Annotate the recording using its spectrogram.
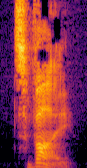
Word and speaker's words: zwei: Number two in German is zwei. – Zwei. – Zwei. Zwei is spelled Z-W-E-I. We've already seen how the Z in German is pronounced T-S.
